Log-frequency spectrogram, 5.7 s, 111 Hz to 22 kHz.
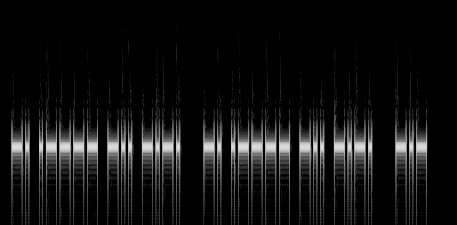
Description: Morse code, heard as a keyed tone, about 26 wpm, 700 Hz. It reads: N1DC N1DC K
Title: Speed-Racing Common QSO Phrases - 28wpm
